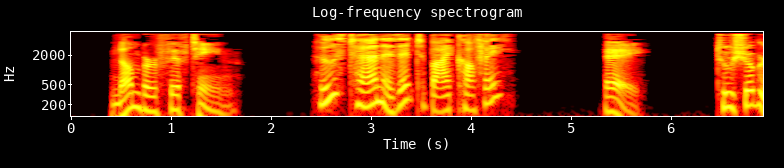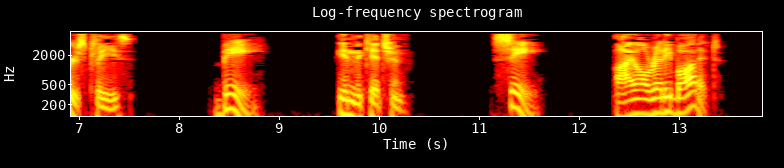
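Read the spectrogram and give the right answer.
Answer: C: I already bought it.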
